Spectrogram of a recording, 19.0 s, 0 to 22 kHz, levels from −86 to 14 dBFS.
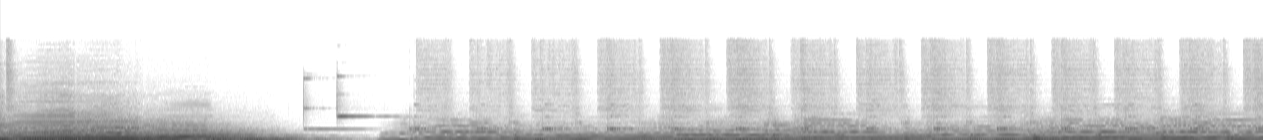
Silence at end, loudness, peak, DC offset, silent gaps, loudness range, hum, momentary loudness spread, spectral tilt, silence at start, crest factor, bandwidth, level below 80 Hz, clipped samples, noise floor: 0 s; -26 LUFS; -8 dBFS; under 0.1%; none; 12 LU; none; 16 LU; -7 dB/octave; 0 s; 18 dB; 16 kHz; -40 dBFS; under 0.1%; -48 dBFS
